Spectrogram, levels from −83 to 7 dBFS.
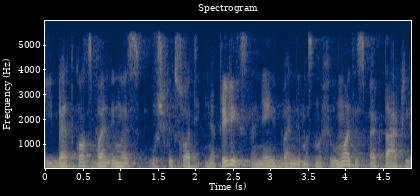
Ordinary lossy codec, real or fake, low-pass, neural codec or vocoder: AAC, 32 kbps; fake; 5.4 kHz; vocoder, 44.1 kHz, 80 mel bands, Vocos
